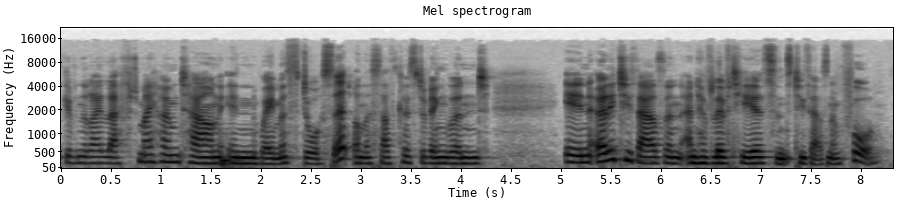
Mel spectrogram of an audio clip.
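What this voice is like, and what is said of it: Strong English accent. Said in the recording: “my English accent, which sets me apart as someone who's not from here ... it's as strong as it is”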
